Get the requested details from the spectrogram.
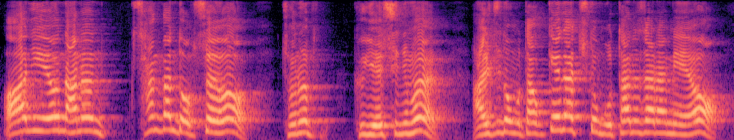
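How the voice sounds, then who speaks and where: Peter, an earnest adult disciple, high-pitched and loud, protesting hard, voiced by a man telling a children's Bible story. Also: expressive, moderate pace, natural voice. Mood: flustered denial. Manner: pleading, insistent protests.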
